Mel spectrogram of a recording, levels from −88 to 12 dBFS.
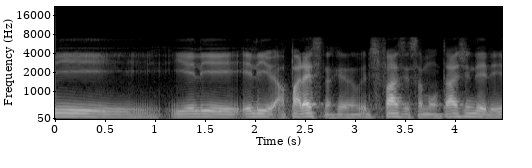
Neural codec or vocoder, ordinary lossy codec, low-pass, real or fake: none; none; 7.2 kHz; real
